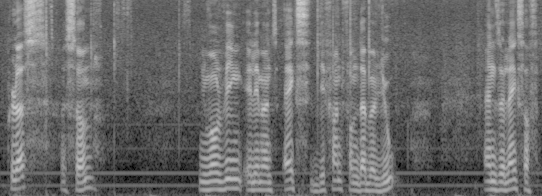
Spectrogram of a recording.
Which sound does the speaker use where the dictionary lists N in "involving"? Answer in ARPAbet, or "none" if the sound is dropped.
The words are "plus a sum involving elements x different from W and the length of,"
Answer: N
